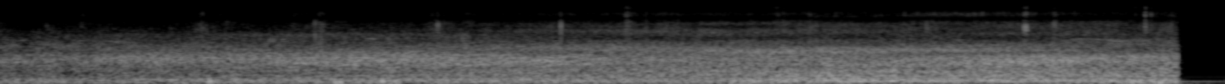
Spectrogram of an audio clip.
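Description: Steady road traffic noise, slowly growing louder, and cut off abruptly near the end.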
